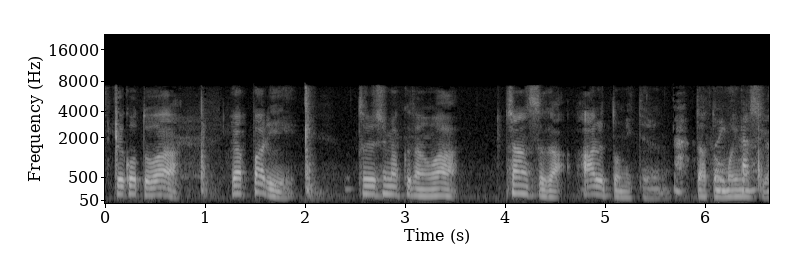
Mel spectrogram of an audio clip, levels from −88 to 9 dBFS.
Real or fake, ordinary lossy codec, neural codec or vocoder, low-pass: real; AAC, 32 kbps; none; 7.2 kHz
